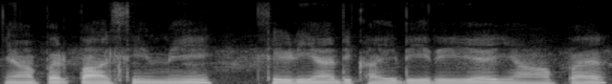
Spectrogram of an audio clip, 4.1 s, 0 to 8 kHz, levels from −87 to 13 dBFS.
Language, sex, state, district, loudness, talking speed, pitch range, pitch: Hindi, male, Rajasthan, Jaipur, -20 LUFS, 175 wpm, 145-155 Hz, 150 Hz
